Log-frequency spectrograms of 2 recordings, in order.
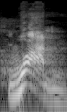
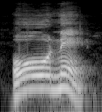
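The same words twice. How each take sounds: First: It is said as one syllable, wan. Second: It is said as two syllables, o-ne. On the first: It is the English reading of the letters. "Dibaca dengan bahasa Inggris" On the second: It is the Indonesian reading of the letters. "One dibaca dengan bahasa Indonesia"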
